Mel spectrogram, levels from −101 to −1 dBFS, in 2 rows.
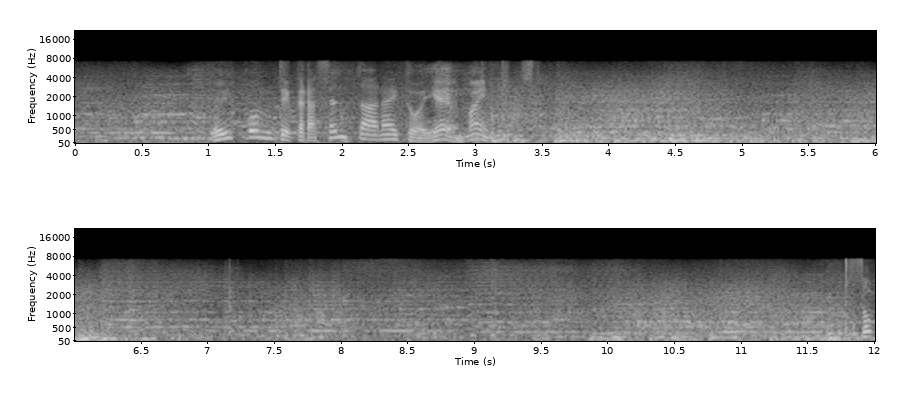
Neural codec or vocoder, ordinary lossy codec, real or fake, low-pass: codec, 16 kHz, 1 kbps, X-Codec, HuBERT features, trained on balanced general audio; none; fake; 7.2 kHz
